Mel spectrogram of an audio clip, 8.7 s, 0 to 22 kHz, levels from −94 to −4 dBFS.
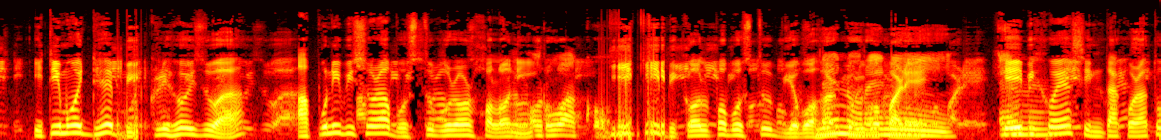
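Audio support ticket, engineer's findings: Echo with no canceller: far end's loudspeaker feeds its mic, nothing removes it. Whole clip shadowed by a thinner copy of the speech, about 14 dB down, arriving roughly 0.4 s late after the network round trip.

Processor overload crackle at 0.89–1.14 s and 4.50–4.99 s: audio thread missing buffer deadlines in runs, each miss refilled with stale audio. Hard-edged repeats heard as gritty tearing, fitting roughly 10 ms buffers; second burst longer, more misses.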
